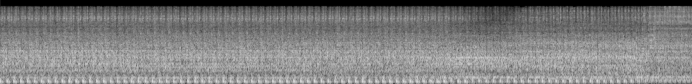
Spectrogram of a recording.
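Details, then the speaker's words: Sawmill engine after an adjustment, under throttle: fast, even firing pulses holding steady at high revs with no misses or surging. It runs better than before. "oh that's better yeah that'll be better i think it would have just brought before and had a problem problem with that so beautiful"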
